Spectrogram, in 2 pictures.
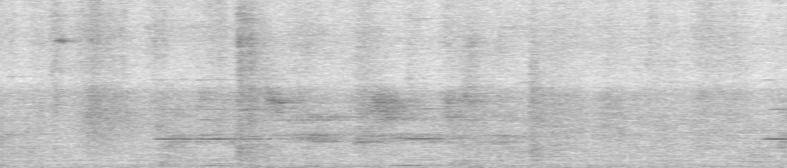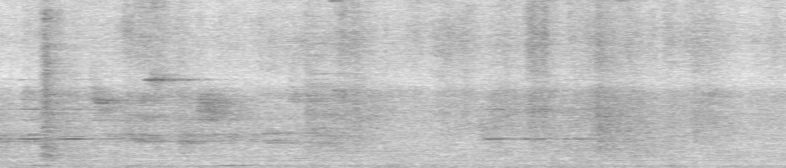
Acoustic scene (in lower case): subway station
